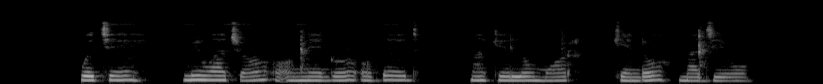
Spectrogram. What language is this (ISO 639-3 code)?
luo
